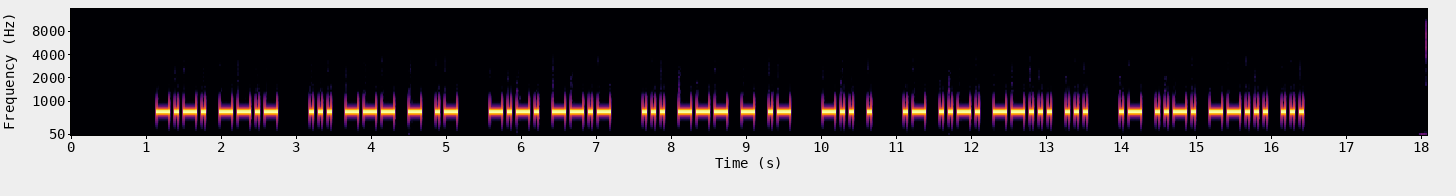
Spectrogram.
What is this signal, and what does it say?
Morse code, heard as a keyed tone, about 20 wpm, 700 Hz. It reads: CQ SOTA CQ SOTA DE AF7S AF7S
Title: SOTA QSO Practice 20wpm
